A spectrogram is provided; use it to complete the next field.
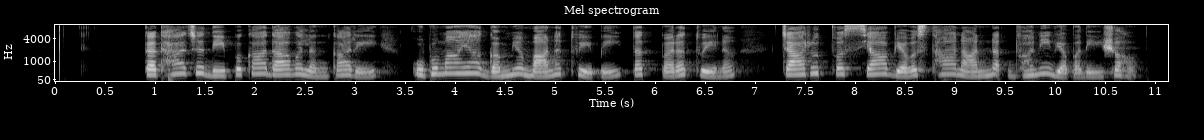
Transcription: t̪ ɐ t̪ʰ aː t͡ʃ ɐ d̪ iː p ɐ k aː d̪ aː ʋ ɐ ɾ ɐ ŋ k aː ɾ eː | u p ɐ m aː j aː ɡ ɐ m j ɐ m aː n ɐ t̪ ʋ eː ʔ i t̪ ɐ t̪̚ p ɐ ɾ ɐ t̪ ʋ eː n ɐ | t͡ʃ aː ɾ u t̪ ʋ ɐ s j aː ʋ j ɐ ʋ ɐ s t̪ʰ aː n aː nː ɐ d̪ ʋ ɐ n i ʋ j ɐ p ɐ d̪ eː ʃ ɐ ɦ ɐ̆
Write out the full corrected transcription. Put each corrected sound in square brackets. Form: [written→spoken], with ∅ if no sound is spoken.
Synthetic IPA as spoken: t̪ ɐ t̪ʰ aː t͡ʃ ɐ d̪ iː p ɐ k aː d̪ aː ʋ ɐ [ɾ→l] ɐ ŋ k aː ɾ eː | u p ɐ m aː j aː ɡ ɐ m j ɐ m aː n ɐ t̪ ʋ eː [ʔ→p] i t̪ ɐ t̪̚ p ɐ ɾ ɐ t̪ ʋ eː n ɐ | t͡ʃ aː ɾ u t̪ ʋ ɐ s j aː ʋ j ɐ ʋ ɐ s t̪ʰ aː n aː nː ɐ d̪ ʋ ɐ n i ʋ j ɐ p ɐ d̪ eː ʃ ɐ ɦ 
